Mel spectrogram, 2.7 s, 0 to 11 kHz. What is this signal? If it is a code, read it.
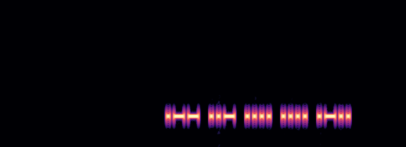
Morse code, heard as a keyed tone, about 48 wpm, 700 Hz. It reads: WUHHL
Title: Code Groups - 5 Letters - 50wpm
